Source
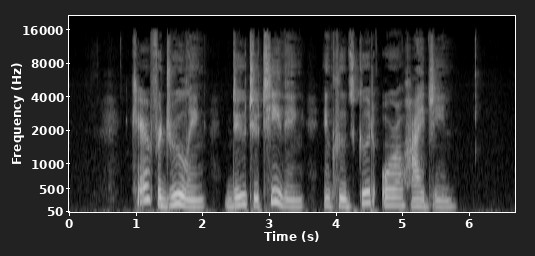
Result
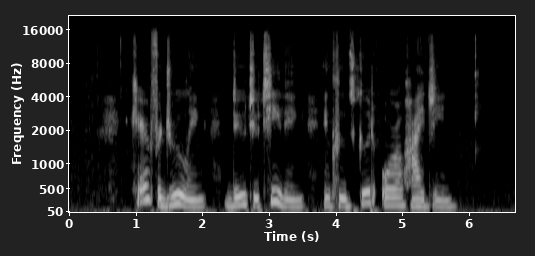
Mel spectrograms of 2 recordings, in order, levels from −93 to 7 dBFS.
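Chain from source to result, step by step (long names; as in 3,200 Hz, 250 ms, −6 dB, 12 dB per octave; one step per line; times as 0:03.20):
expanding power law on the bin magnitudes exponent 1.8
level −4.5 dB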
